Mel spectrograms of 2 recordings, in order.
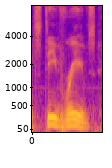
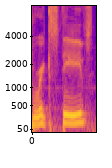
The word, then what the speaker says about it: Rick Steves: I always get his name wrong. I always call him Steve Reeves. He's so far from Steve Reeves. It's pathetic. His name is Rick Steves.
